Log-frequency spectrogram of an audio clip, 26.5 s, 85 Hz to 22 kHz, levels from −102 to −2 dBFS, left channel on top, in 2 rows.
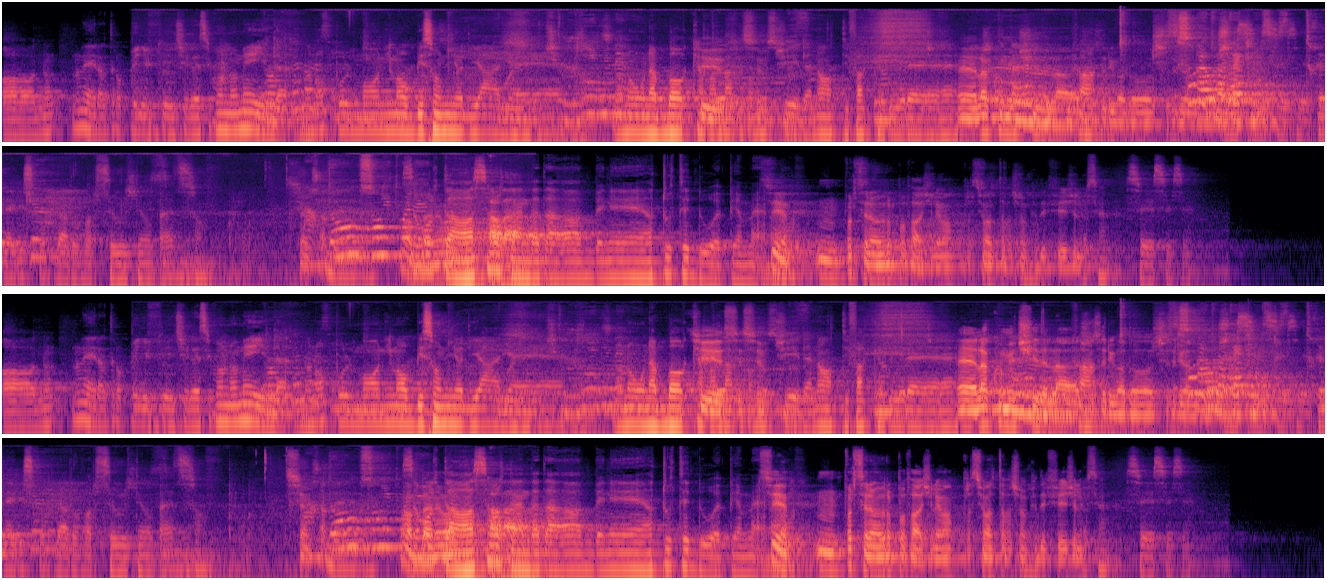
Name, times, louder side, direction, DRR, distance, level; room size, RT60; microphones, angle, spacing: voice 1, 0.0-5.7 6.1-9.6 10.8-10.9 12.2-15.3 15.9-17.0 17.3-21.2 23.5-23.6 24.0-25.1, right 1 dB, 5° right, 0.5 m, -34 dB
sound 1, 1.3-1.7 2.1-14.0 14.4-15.3 16.2-18.6, left 1 dB, 35° left, 1.9 m, -36 dB
voice 2, 7.0-7.7 9.5-12.3 16.1-16.5 17.2-17.8 20.8-24.1, right 3 dB, 85° right, 1.0 m, -32 dB
sound 2, 12.4-13.8 14.1-14.2 15.5-16.1, right 1 dB, 65° right, 7.1 m, -49 dB
23.5 x 23.0 x 7.5 m
head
